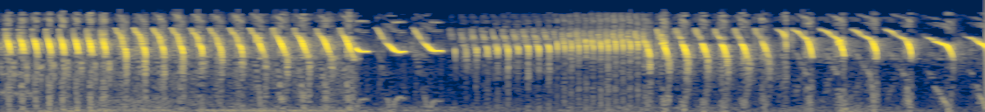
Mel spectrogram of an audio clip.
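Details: Canary in Morocco singing a long rapid rolling trill of high whistled notes, shifting into louder downward-sweeping slurs, a brief buzzy passage, then more fast repeated trills.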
